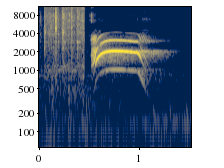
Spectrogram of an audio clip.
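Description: A woman screams sharply after catching her finger in a sewing machine, a single sustained cry of about half a second, loud and close, following a brief patch of clicking noise.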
